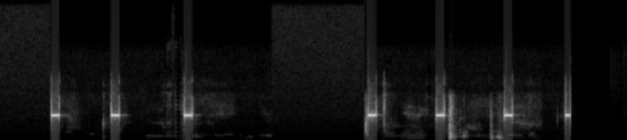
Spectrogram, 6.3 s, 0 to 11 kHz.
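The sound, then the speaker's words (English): Telephone keypad tones: seven short, clear DTMF beeps pressed at an uneven pace, three then a pause then four, with faint muffled shuffling and murmur between the later presses. “Please mute your phones by pressing star 6.”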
